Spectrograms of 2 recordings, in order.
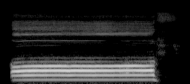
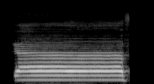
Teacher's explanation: اسی طرح قوف اور کاف، تو ان کا مخرج بھی آپ سکرین پر دیکھ لیں کہ ان کا مخرج بھی زبان کی جڑ اوپر کی طرف اٹھتی ہے، لیکن قوف کے اندر تھوڑا پیچھے سے یعنی حلق کی طرف سے، اور کاف میں تھوڑا آگے منہ کی طرف سے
